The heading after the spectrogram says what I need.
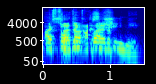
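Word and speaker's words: Isotta Fraschini: But I don't remember what the correct pronunciation of it was now. Assetto Fraschini.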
